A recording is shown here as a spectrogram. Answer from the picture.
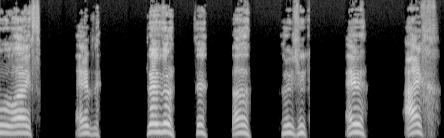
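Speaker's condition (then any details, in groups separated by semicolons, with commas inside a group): Cerebral palsy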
